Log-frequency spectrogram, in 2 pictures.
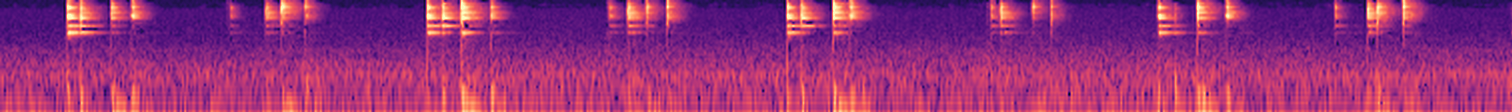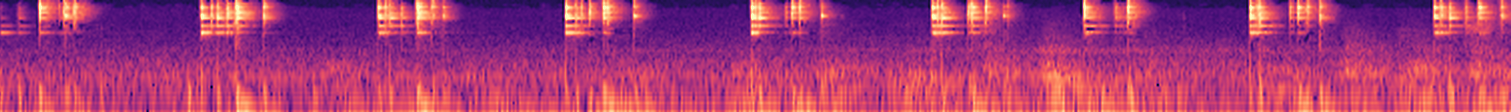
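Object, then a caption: Glass bottle with liquid, tapped with fingernails. Long nails tap rapidly with both hands on a squat amber glass cognac bottle with a paper label, which appears filled with liquid. The result is quick clusters of bright, high clinks that stop almost instantly, repeating in uneven bursts over a quiet background.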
